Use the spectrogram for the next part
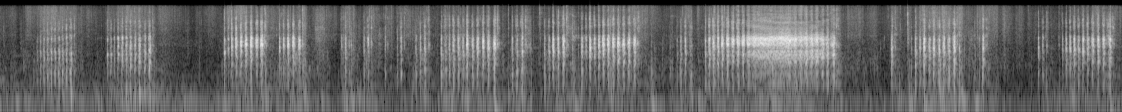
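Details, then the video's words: Raccoon chittering: many short, high, rapidly pulsed bursts broken by brief silences, building to one long steady trill before more choppy chatter. "What does a Raccoon sound like?"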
